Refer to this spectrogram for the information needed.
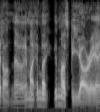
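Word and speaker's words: Jarre: Is it Yare, the score's composer? – Yes, I don't know if I've ever really said it out loud.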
